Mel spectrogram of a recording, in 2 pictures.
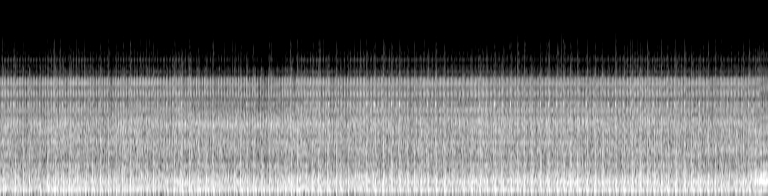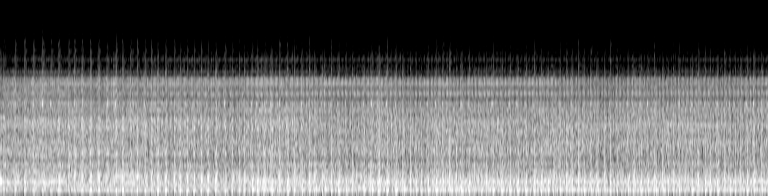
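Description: Suzuki RC two-stroke single-cylinder engine idling steadily, its pitch briefly wavering about halfway through before settling again. It is running with its oil pump feeding far too much two-stroke oil, the cause of its heavy oil consumption.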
